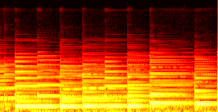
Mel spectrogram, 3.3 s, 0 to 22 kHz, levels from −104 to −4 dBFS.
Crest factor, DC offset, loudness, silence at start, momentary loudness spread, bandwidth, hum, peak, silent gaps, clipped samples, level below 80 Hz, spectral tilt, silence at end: 12 dB; under 0.1%; -20 LUFS; 0 s; 3 LU; 3.9 kHz; none; -6 dBFS; none; under 0.1%; -42 dBFS; -11 dB/octave; 0 s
